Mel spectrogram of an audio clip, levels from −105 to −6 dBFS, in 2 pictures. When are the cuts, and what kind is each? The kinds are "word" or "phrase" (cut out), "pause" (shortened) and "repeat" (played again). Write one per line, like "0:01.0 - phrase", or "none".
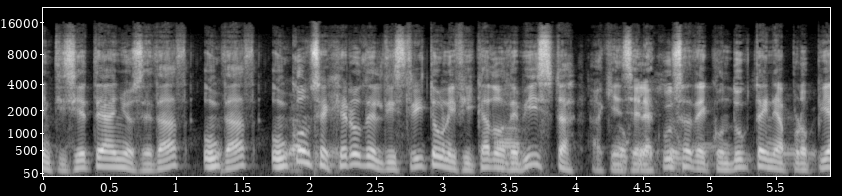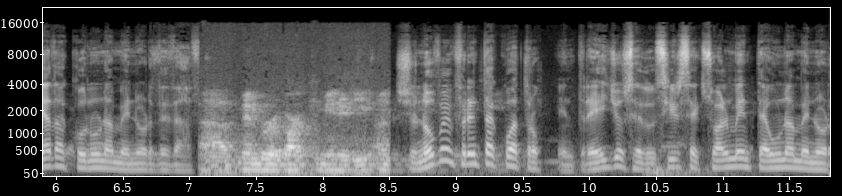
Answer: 0:01.3 - repeat
0:04.1 - pause
0:09.6 - word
